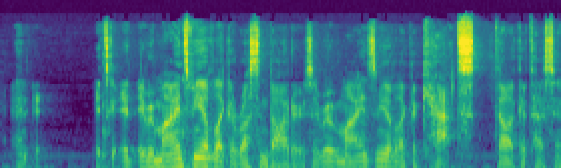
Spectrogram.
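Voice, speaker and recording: Speaking in a New York accent, a man of fairly low pitch keeps a moderate pace. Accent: New York American. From New York City, Chinatown. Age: young. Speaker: restaurant owner and entrepreneur. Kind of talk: casual interview chat. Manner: animated.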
